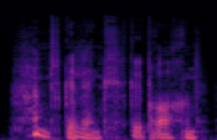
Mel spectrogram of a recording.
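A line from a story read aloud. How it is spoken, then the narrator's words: Murmuring. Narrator (German): sie murmeln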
